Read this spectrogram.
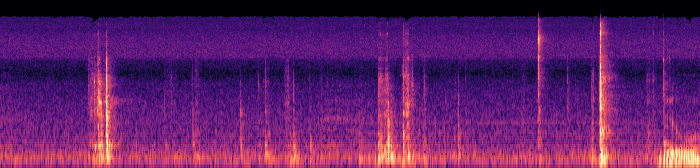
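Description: A memory module clicks into a motherboard slot.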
